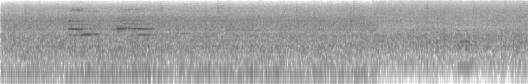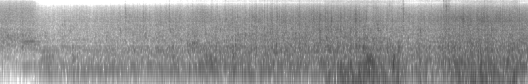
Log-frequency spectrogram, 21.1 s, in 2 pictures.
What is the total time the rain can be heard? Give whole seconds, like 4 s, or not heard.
21 s.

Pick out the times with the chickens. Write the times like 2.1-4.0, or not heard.
17.0-20.9.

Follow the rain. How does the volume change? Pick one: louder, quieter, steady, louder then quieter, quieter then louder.
louder.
